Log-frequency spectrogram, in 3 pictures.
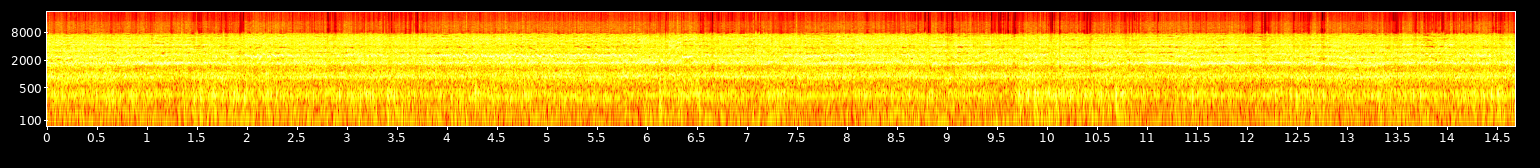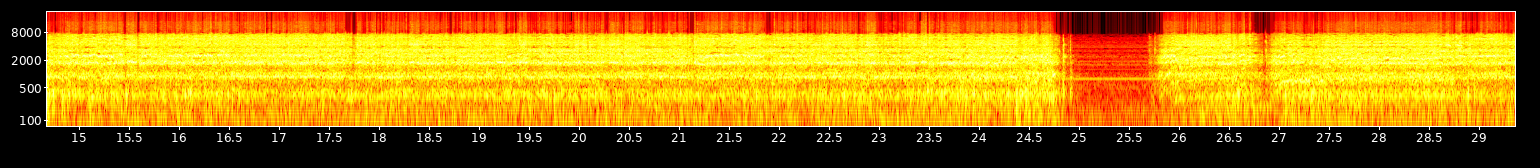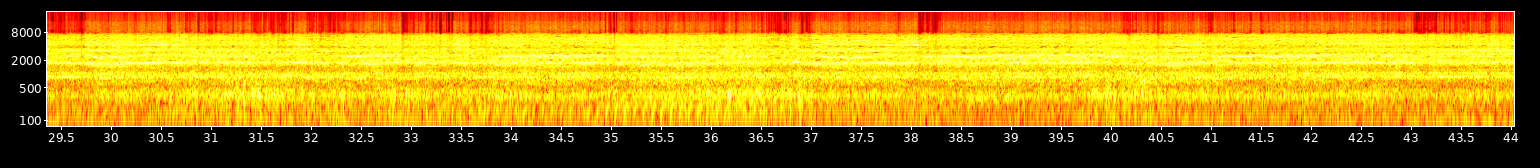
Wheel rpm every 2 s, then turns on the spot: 220, 230, 210, 230, 230, 230, 230, 230, 230, 240, 230, 230, 120, 140, 210, 230, 230, 220, 220, 210, 220, 230.
none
